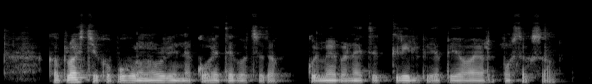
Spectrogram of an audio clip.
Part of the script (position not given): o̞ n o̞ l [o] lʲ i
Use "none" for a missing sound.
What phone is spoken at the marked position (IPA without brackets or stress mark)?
u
